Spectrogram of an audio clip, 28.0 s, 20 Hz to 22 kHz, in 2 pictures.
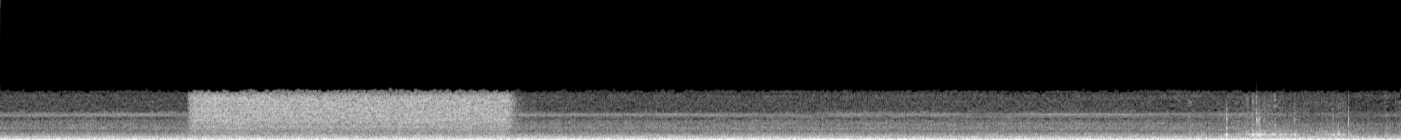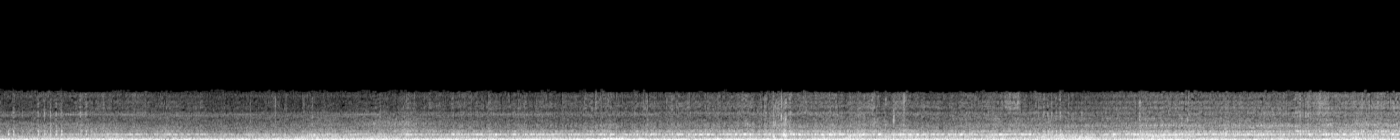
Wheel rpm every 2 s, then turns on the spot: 0, 0, 0, 0, 0, 0, 10, 20, 20, 30, 40, 50, 50, 70.
none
